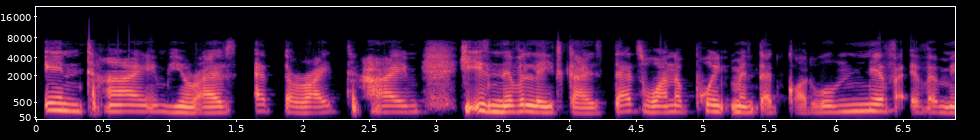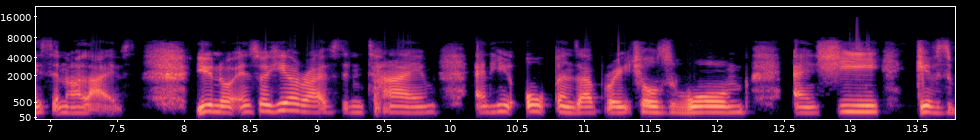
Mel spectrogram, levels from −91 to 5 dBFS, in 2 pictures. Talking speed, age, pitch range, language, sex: 185 wpm, 20-39, 160-195 Hz, English, female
